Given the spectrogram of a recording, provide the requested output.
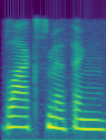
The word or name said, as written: blacksmithing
